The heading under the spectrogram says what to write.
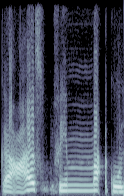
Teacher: यहाँ पर स्वाद जो है वो पुर है, आइन जो है वो वस्ते हल्क से है।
